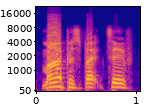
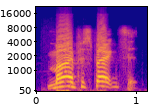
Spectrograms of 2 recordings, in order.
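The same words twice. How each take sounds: First: "perspective" said in full, ending on -tive; corrected word. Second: "perspective" cut short, ending on the t; clipped slip of the tongue. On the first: Correcting himself after the slip, said clearly. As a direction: redo "perspective" cleanly to the end. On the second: A quick stumble on the word mid-commentary. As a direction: fumble "perspective" and drop its last syllable. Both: Real, not acted. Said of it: "uh, pardon me".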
